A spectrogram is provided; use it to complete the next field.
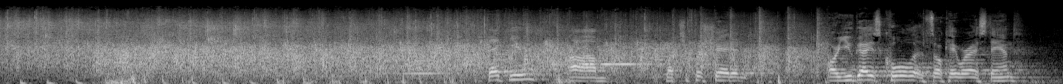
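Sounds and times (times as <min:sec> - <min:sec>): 
audience applause welcoming a guest speaker: 0:00.0 - 0:08.9
speech: 0:04.9 - 0:07.6, 0:08.3 - 0:10.3.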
